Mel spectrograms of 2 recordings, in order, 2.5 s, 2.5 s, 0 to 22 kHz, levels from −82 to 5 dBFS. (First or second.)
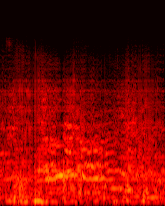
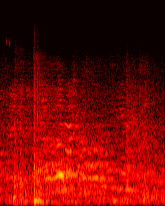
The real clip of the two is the second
